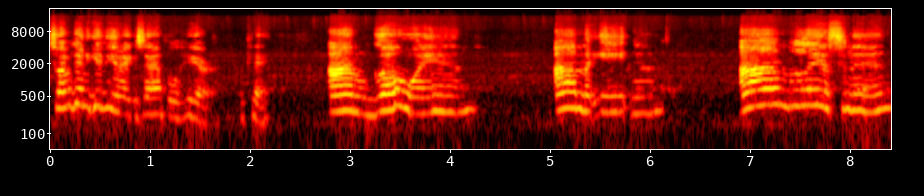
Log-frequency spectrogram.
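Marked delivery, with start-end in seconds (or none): 2.8-8.4 very slow drawl, stretched vowels, dropped g's. Teaching accents, giving an example with long vowels and dropped G's. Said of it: "long vowels and the dropping of the G's".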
